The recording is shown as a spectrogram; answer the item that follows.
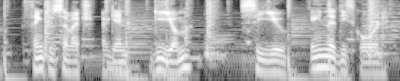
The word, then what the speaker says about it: Guillaume: Today, I wanted to thank Guillaume Berton. Yes, I can say the real pronunciation because Guillaume, too, is a French man.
